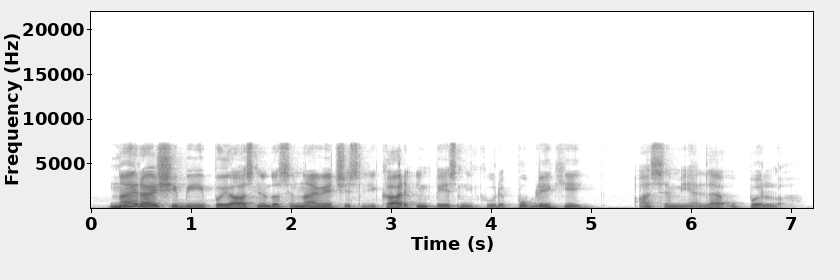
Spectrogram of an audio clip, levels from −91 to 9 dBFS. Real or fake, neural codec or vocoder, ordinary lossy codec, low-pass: real; none; none; 7.2 kHz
